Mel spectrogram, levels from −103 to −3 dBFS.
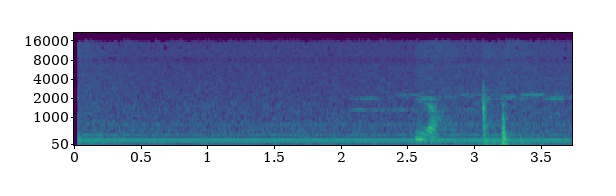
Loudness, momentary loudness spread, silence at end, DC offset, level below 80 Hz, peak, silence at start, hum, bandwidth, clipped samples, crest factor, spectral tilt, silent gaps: -48 LUFS; 10 LU; 0 s; under 0.1%; -64 dBFS; -20 dBFS; 0.05 s; none; 16.5 kHz; under 0.1%; 28 dB; -5.5 dB/octave; none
